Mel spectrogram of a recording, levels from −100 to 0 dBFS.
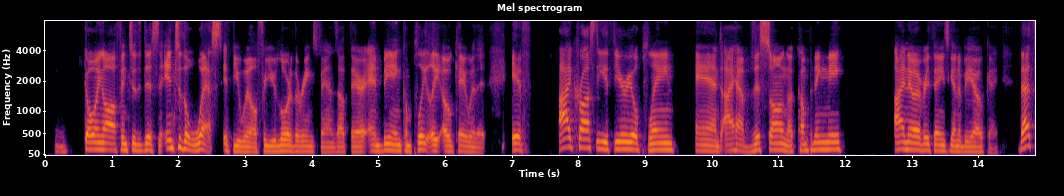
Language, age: English, 20-39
